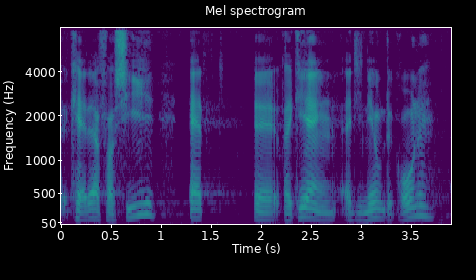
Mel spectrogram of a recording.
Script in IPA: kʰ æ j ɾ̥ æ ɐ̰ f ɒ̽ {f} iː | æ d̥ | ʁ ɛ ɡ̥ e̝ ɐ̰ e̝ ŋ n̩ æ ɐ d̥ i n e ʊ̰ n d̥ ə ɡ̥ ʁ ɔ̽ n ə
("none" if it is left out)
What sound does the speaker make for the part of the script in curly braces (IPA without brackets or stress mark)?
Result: s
